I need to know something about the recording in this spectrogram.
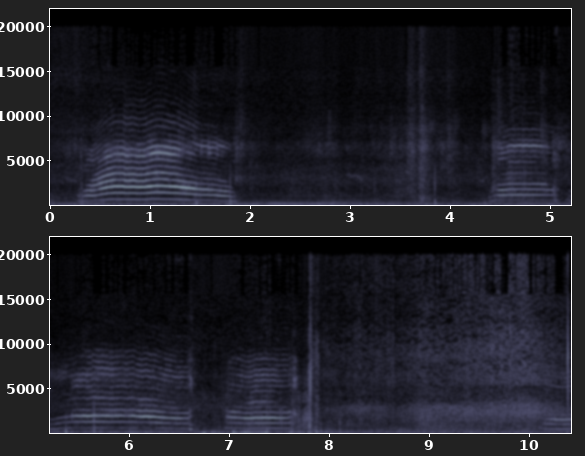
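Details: Cat meowing repeatedly: a long arched cry, then several shorter meows in quick succession, mostly level then falling, followed by a quieter stretch with faint background noise.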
